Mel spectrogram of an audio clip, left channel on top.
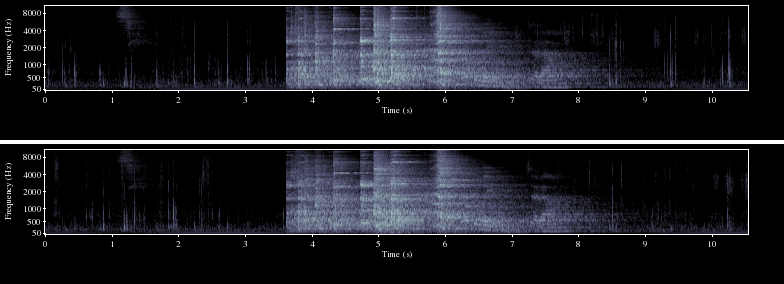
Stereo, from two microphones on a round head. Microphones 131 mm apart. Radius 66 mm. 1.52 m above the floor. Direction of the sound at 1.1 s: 30° left (ahead or behind).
